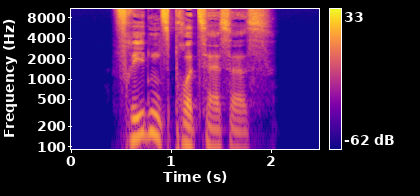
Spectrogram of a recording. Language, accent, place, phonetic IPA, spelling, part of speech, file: German, Germany, Berlin, [ˈfʁiːdn̩spʁoˌt͡sɛsəs], Friedensprozesses, noun, De-Friedensprozesses.ogg
- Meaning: genitive singular of Friedensprozess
